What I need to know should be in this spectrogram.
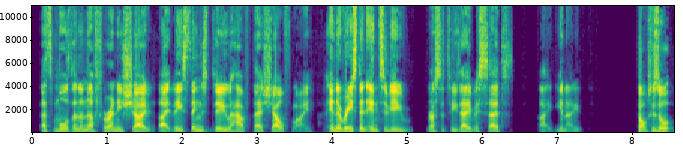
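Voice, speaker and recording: A man's voice: lowish voice, a bit bright, no room sound. A man in his thirties chatting casually and giving his opinions as a podcast guest. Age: 30s.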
